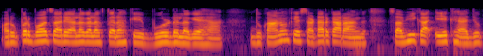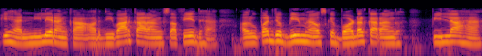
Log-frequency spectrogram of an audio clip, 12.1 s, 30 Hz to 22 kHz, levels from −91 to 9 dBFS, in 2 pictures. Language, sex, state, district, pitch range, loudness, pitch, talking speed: Hindi, male, Jharkhand, Garhwa, 140-170 Hz, -18 LUFS, 155 Hz, 205 wpm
